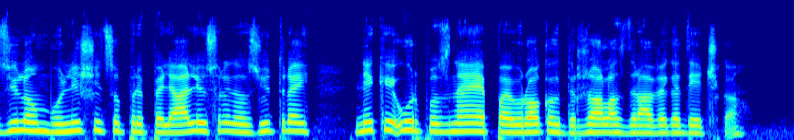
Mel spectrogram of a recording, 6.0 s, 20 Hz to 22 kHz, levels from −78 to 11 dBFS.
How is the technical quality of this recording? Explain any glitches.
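The quality's noticeably compromised: there's plainly audible codec damage running the whole way through the speech. It sounds like Bluetooth SBC compression is the likely culprit, squeezed hard enough that it points to a low bitrate around 96 kbps. SBC splits the signal into a handful of wide bands and hands out bits without any real hearing model, so at that rate the upper bands get starved. You hear the treble thinning and flickering in and out, with a gritty, aliased edge sitting on the sound from start to finish.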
